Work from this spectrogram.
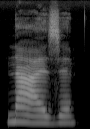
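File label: "naes" Sardinian, female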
